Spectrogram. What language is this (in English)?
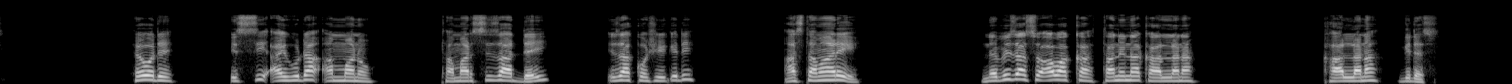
Gamo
